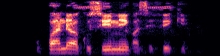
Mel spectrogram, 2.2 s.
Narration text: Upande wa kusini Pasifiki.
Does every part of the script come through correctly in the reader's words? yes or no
yes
